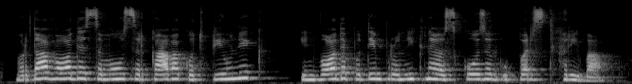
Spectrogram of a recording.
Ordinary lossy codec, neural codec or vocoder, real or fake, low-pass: MP3, 64 kbps; autoencoder, 48 kHz, 128 numbers a frame, DAC-VAE, trained on Japanese speech; fake; 19.8 kHz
